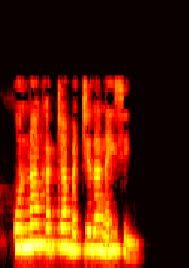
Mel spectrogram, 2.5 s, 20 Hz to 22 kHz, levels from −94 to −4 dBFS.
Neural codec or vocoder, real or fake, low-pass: none; real; 7.2 kHz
